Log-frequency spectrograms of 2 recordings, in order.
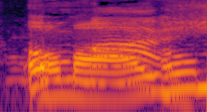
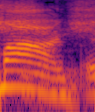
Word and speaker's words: homage: Well, the H is silent. – Is it homage? – Yep. – All right, okay. – Homage. – Homage.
